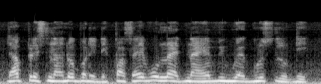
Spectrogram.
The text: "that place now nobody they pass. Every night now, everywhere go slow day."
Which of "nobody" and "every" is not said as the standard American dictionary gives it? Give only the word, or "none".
every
